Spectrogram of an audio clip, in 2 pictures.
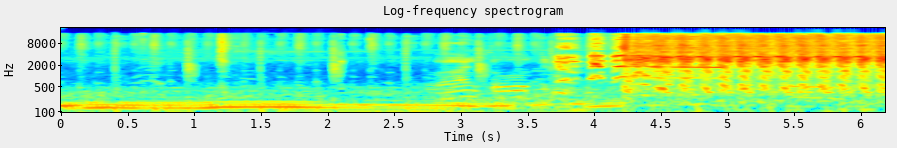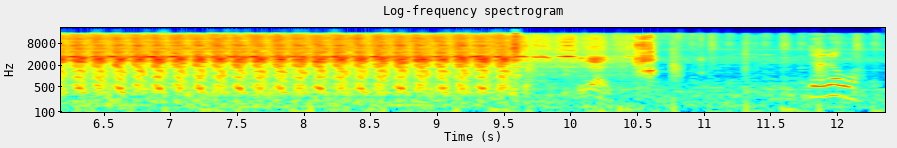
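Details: Isuzu 4HG1 diesel with a no-start fault traced to a defective supply pump module: starter churns the engine at about three compressions a second for several seconds but it never fires; crank, no start.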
